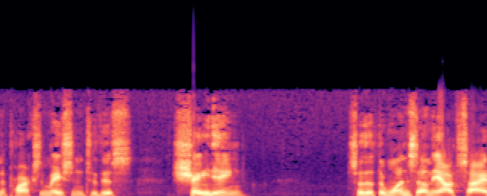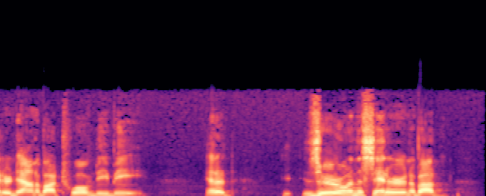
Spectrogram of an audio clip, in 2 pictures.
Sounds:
male speech
speech

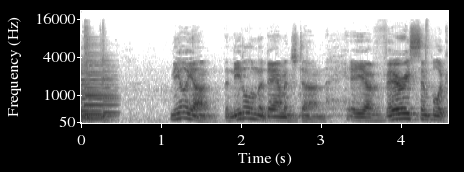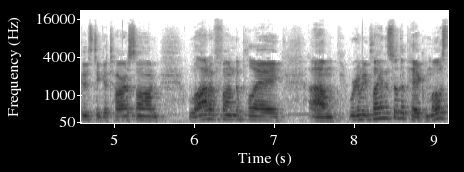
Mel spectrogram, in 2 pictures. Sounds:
plucked string instrument
acoustic guitar
speech
guitar
musical instrument
strum
music

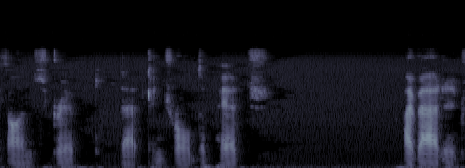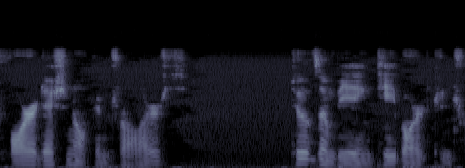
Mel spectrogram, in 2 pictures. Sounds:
speech

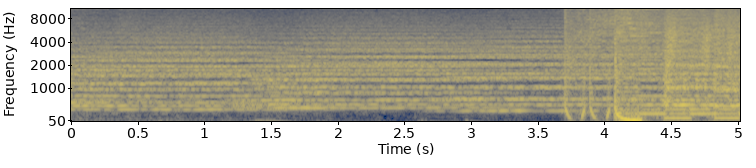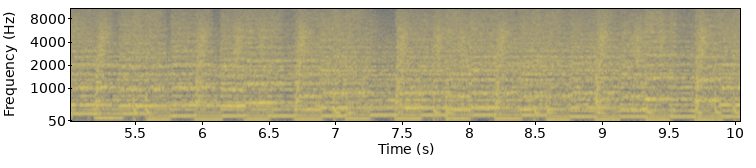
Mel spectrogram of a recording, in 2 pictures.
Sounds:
electronic music
music
techno
soundtrack music

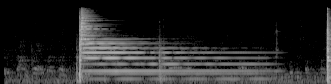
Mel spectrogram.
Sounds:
speech

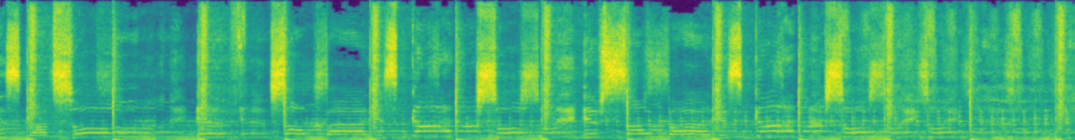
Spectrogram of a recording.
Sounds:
electronic music
music

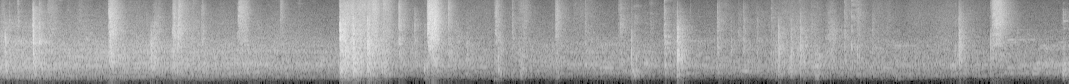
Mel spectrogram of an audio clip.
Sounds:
rail transport
railroad car
vehicle
train

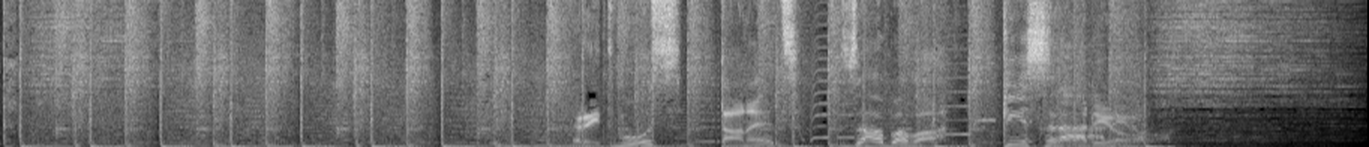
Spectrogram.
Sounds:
music
speech

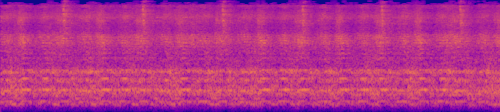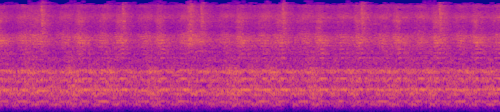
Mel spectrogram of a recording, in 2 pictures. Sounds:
heavy engine (low frequency)

